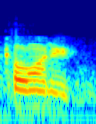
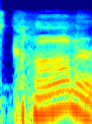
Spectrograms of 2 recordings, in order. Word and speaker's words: Conor: Vancouver Vancouver and then this guy Connor c n n o r I'm gonna tell him how to pronounce his name Connor and Edmonton calls up and again he was so upset that we were mispronouncing the way that his name was correctly spelled listen to this Conor what's happening brother con this is Conor oh hey I thought it was Connor you said Conor no Conor Conor yeah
